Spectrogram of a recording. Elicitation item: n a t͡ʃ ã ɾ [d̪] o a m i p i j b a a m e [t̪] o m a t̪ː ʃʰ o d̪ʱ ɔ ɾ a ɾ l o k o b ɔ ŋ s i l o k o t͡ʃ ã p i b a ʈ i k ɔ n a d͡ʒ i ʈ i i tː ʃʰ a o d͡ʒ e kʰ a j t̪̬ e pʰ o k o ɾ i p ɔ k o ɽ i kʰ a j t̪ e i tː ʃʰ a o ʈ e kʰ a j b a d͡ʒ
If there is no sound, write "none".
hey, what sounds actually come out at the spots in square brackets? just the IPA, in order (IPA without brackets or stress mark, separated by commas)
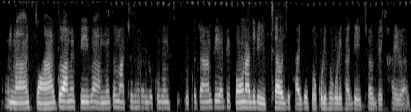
t̪, t̪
